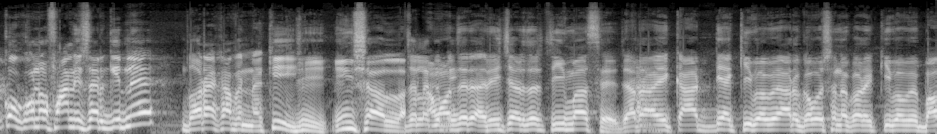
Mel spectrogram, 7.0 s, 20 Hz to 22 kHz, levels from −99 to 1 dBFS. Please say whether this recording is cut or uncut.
uncut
